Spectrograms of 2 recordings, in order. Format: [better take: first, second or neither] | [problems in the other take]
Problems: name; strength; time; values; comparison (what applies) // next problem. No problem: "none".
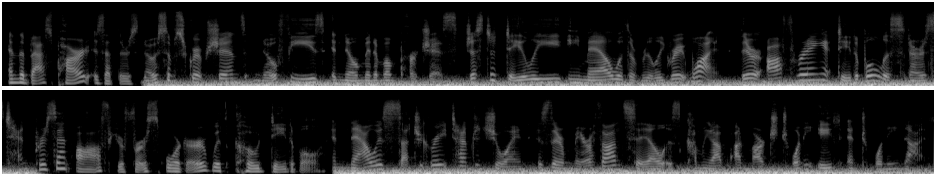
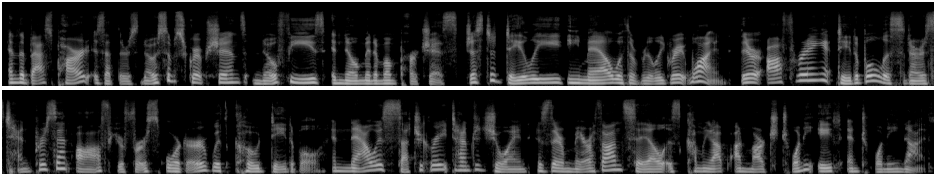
second | low rumble; loud; from 1.5 to 9.5 s and from 13 s on; 6 dB below the speech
